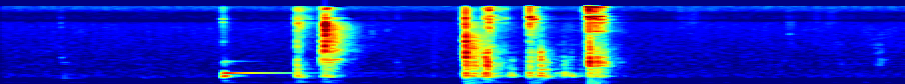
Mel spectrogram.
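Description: Small fly-tying tools clicking and tapping against the vise and bench: a short metallic ping about a second and a half in, two clicks soon after, then a quick run of clicks around the three-second mark.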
